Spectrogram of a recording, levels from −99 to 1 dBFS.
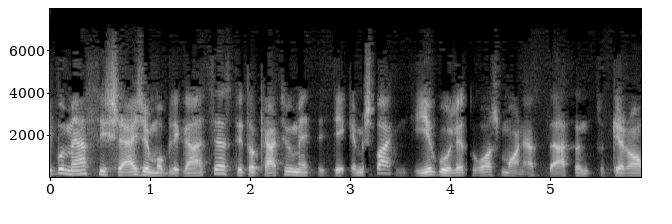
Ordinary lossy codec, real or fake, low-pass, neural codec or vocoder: MP3, 32 kbps; fake; 7.2 kHz; codec, 16 kHz, about 1 kbps, DyCAST, with the encoder's durations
